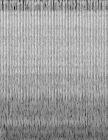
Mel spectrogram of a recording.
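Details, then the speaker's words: Toyota Wigo that swallowed water: sharp, evenly spaced metallic knocks about fourteen a second over the idle, from a bent connecting rod. "basta connecting rod lang nadadali niyan >> ang ano niyan sir connecting rod lang"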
